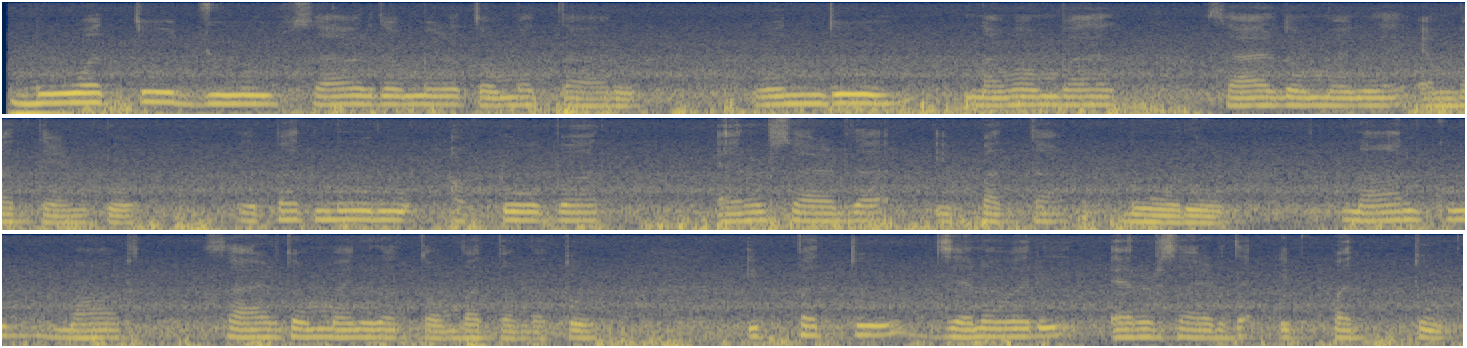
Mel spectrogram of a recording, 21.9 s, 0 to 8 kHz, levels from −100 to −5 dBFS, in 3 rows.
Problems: continuous background conversations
